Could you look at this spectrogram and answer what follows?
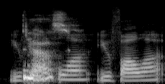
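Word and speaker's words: Eufaula: So, Peggy and Maguire went missing November 16th of 2010 from Eupfala, Oklahoma. Is that how you say it? Eupfalla.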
